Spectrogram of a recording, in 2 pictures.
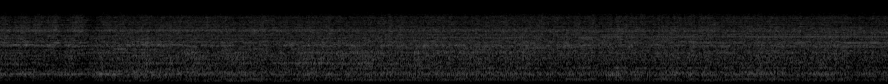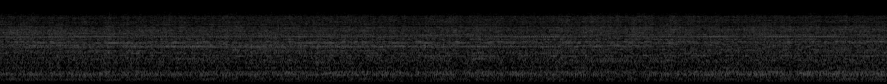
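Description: Evolution Evosaw 355 chop saw running under load, its 355 mm (14-inch) steel-cutting blade cutting steadily down through 6-inch by 3-inch mild steel channel with an even, unbroken motor and cutting noise.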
